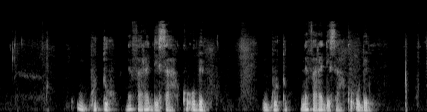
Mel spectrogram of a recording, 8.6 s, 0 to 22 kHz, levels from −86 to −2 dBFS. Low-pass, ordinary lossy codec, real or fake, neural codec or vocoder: 9.9 kHz; AAC, 48 kbps; real; none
